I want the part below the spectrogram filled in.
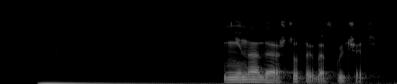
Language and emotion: Russian, neutral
